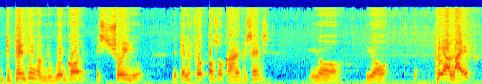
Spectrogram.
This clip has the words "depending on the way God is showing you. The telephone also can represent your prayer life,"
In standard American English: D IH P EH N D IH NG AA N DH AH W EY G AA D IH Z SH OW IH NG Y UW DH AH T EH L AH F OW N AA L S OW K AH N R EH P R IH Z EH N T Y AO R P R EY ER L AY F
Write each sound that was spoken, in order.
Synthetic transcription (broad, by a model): D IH P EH N D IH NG AA N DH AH W EY G AA D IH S SH OW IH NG Y UW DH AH T EH L AH F OW N AA L S OW K AH N R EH P R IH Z EH N T Y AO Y P R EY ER L AY F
